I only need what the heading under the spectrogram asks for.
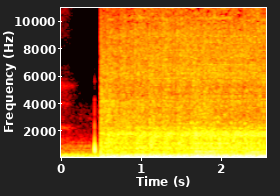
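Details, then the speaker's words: Mini Cooper with Valvetronic engine runs on three cylinders from startup despite owner replacing Valvetronic motor, eccentric shaft position, coolant, MAP and cam position sensors; deep, uneven, lumpy idle from single-cylinder misfire, later traced to a Valvetronic fault on one cylinder. "so basically he changed all this and I've got to work out why it's running on three so let's check it out shall we really running rough now"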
